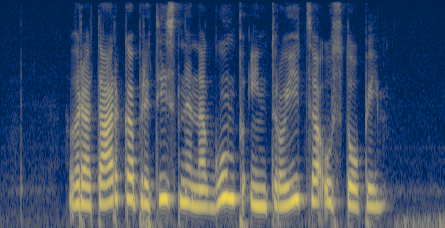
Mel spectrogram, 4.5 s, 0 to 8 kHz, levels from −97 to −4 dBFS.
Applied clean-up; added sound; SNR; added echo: none; none; none; none.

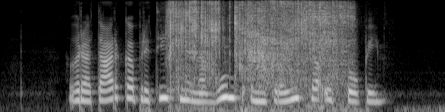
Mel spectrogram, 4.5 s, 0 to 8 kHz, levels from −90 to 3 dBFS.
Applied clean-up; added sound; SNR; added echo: none; Tearing; 5 dB; none.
